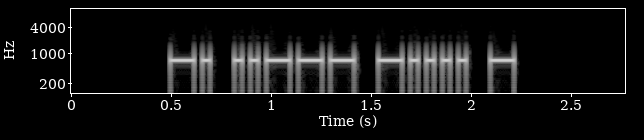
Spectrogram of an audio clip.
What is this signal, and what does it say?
Morse code, heard as a keyed tone, about 30 wpm, 700 Hz. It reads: N26T
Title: Common Cut Numbers - 4-Digit 30wpm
